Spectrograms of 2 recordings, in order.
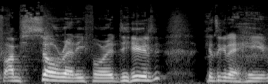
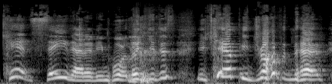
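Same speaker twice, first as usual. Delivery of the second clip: exasperated pleading; 8 semitones higher, 5 dB louder than usual. Retold or imitated. Child scolding dad, acted quote.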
